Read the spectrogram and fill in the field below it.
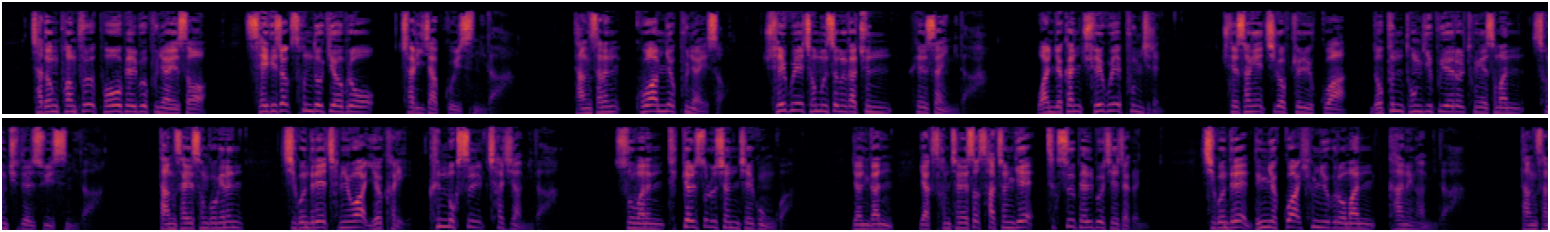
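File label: Korean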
